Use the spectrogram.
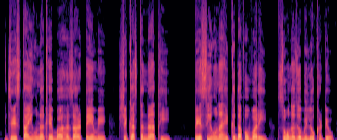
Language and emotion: Sindhi, neutral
